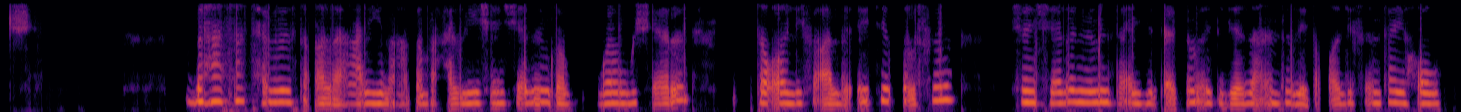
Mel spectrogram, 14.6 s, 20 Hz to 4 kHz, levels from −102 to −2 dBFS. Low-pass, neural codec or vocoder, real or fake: 3.6 kHz; codec, 16 kHz in and 24 kHz out, 1.1 kbps, FireRedTTS-2 codec; fake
